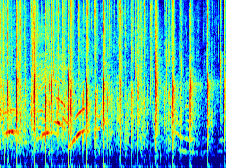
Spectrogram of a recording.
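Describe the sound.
A church audience claps in a dense, uneven patter that runs the whole time, welcoming two guests from a women's ministry, while voices call out and cheer over the applause with rising and falling shouts.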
